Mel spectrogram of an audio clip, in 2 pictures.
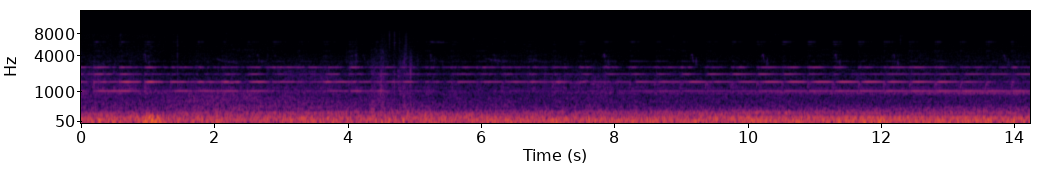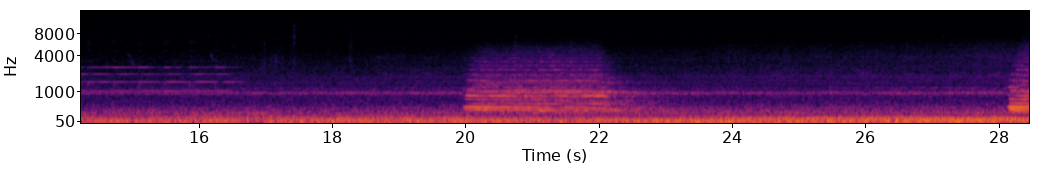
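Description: Approaching train: a low rumble that grows steadily louder, with a steady high tone through the first half. The locomotive's horn sounds one chord blast for about two seconds about two-thirds of the way through, and sounds again right at the end.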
